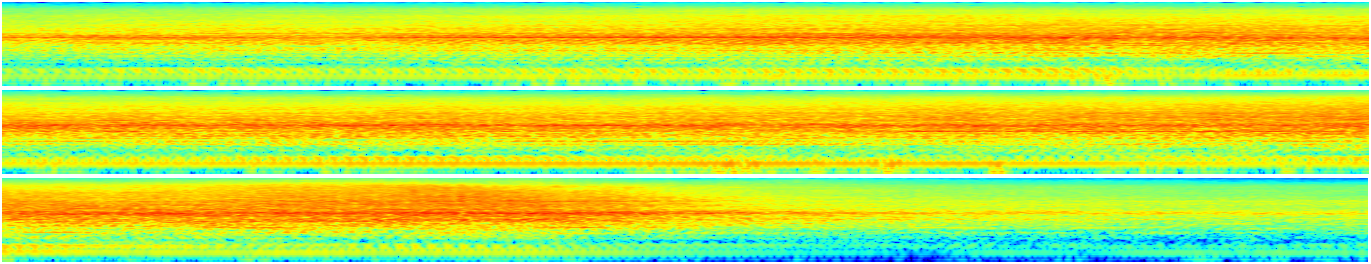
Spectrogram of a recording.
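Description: The Shiki-shima luxury train pulling out slowly: a steady low engine drone with thin whining tones above it. A hiss swells about sixteen seconds in as the cars pass close, then the sound falls away near the end.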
